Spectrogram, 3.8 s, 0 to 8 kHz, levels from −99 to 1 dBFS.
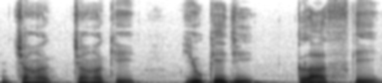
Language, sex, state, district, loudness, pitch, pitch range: Hindi, male, Madhya Pradesh, Bhopal, -16 LUFS, 115 Hz, 100-120 Hz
